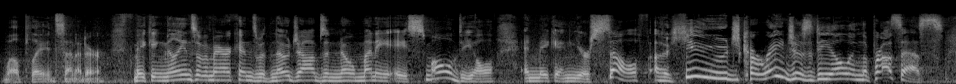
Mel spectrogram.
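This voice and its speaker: A woman's voice: fairly low pitch, sing-song, normal speed, a little hiss or hum. A woman hosting a cable news show, delivering commentary in a sarcastic, mock-emotional way. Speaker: host.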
